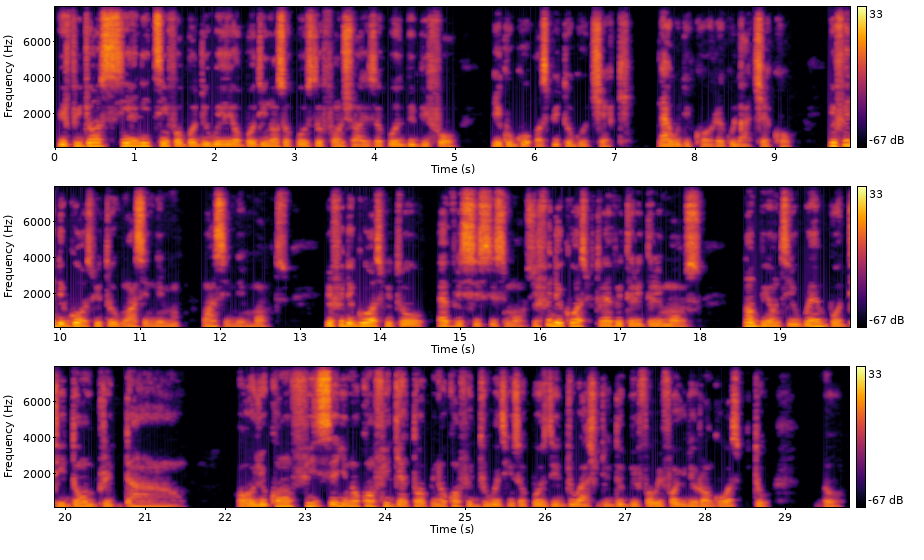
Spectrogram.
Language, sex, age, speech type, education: Nigerian Pidgin, male, 15-29, spontaneous, tertiary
